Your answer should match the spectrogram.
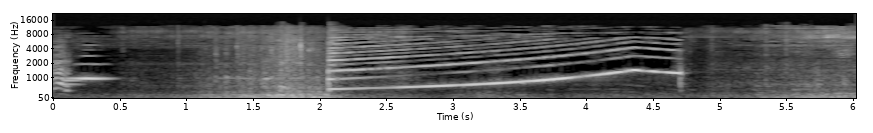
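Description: A siren winds up in one rising wail lasting about two and a half seconds, then cuts off suddenly, over low road rumble.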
